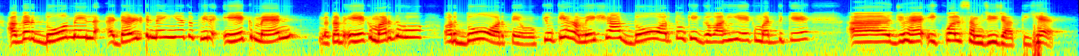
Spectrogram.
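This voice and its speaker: A woman with a Pakistani accent giving an explanatory law lecture, didactic and often checking that listeners follow. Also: high voice. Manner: didactic, repeatedly checking understanding. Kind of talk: explanatory exam lecture mixing in English legal terms.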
